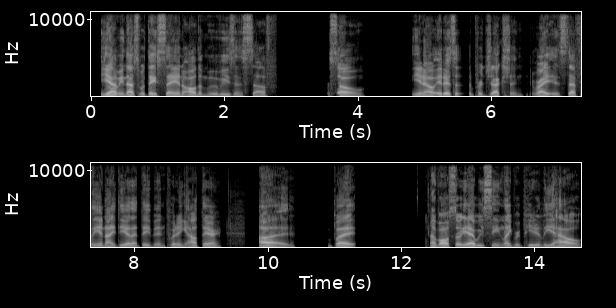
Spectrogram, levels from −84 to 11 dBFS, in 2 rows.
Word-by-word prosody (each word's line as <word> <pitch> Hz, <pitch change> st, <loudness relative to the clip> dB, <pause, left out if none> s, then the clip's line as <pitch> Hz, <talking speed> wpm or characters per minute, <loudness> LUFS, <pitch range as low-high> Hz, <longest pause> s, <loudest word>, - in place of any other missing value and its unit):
Yeah, 145 Hz, +4 st, +7 dB
I -, -, +6 dB
mean, 125 Hz, -6 st, -1 dB
that's 120 Hz, +4 st, +5 dB
what 135 Hz, -1 st, -8 dB
they 110 Hz, -, +5 dB
say 120 Hz, +4 st, +3 dB
in 115 Hz, -, -1 dB
all 110 Hz, +2 st, +2 dB
the 105 Hz, -, -7 dB
movies 105 Hz, +1 st, -7 dB
and 95 Hz, -2 st, -8 dB
stuff. -, -, -4 dB, 0.8 s
So, 100 Hz, -3 st, 0 dB, 0.7 s
you 110 Hz, 0 st, -1 dB
know, 105 Hz, -1 st, +3 dB
it -, -, +1 dB
is 160 Hz, -2 st, +3 dB, 0.2 s
a -, -, -12 dB
projection, 100 Hz, -3 st, -2 dB
right? 105 Hz, 0 st, +3 dB
It's 105 Hz, -6 st, -4 dB
definitely 115 Hz, +1 st, 0 dB
an 110 Hz, -2 st, -1 dB
idea 100 Hz, +1 st, 0 dB
that 95 Hz, -, -3 dB
they've 100 Hz, -1 st, -4 dB
been 100 Hz, 0 st, -10 dB
putting 100 Hz, -2 st, -6 dB
out 95 Hz, +1 st, -2 dB
there. 95 Hz, +2 st, -2 dB, 0.5 s
Uh, -, -, +4 dB, 0.7 s
but 110 Hz, +2 st, +2 dB, 1.1 s
I've 130 Hz, +3 st, -3 dB
also 140 Hz, -1 st, +3 dB
yeah, 150 Hz, +5 st, +5 dB
we've 120 Hz, +1 st, -5 dB
seen, 135 Hz, -1 st, -2 dB
like, 110 Hz, -4 st, -1 dB
repeatedly 105 Hz, +1 st, -7 dB
how 95 Hz, -2 st, 0 dB
105 Hz, 165 wpm, -25 LUFS, 100-120 Hz, 1.1 s, Yeah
